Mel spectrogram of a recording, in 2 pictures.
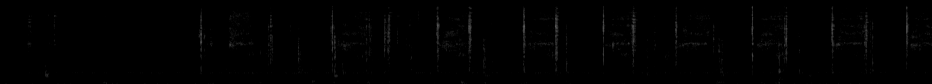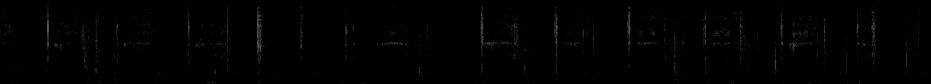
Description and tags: Peeling a vegetable with a vegetable peeler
